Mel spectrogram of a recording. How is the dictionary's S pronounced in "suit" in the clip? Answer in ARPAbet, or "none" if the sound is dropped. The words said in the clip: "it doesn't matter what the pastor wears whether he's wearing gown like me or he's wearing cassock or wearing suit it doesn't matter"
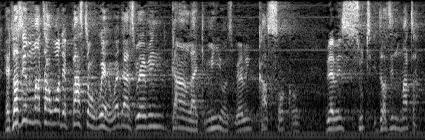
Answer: S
